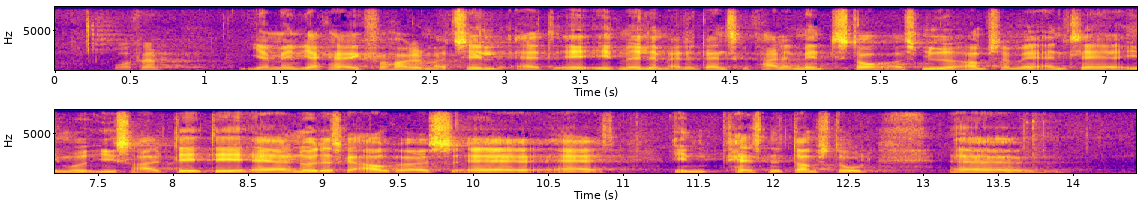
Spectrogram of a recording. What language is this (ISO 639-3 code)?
dan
